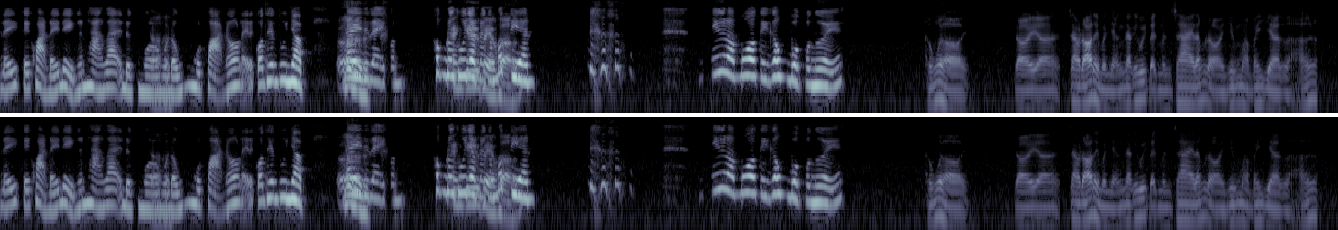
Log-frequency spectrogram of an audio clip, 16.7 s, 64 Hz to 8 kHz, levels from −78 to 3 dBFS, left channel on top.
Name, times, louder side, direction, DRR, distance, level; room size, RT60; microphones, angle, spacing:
voice 1, 0.0-5.0 5.4-6.7 7.4-7.8 8.3-8.6 8.9-10.6, left 4 dB, 25° left, 0.4 m, -28 dB
voice 2, 1.9-2.2 4.2-4.6 5.6-6.6 11.6-12.1 12.7-16.5, left 3 dB, 45° left, 1.4 m, -35 dB
head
